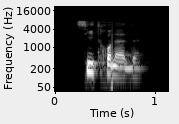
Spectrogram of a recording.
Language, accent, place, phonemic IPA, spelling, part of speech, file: French, France, Lyon, /si.tʁɔ.nad/, citronnade, noun, LL-Q150 (fra)-citronnade.wav
- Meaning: lemonade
